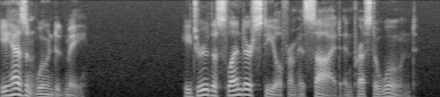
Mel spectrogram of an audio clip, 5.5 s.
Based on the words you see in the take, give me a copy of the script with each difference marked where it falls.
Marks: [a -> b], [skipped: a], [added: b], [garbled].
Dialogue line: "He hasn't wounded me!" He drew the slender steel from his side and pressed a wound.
"He hasn't wounded me!" He drew the slender steel from his side and pressed a wound.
